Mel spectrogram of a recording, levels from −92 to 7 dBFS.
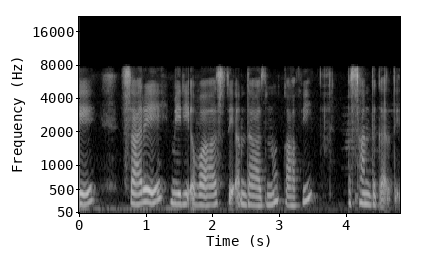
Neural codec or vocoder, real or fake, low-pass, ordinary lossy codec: none; real; none; none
